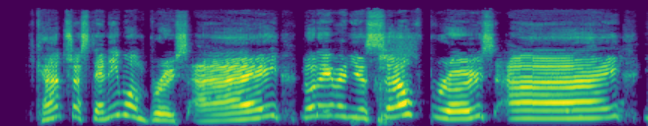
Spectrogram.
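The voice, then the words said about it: Semi-passable put-on Australian accent. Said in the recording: “I can do a semi-passable Australian accent.”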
